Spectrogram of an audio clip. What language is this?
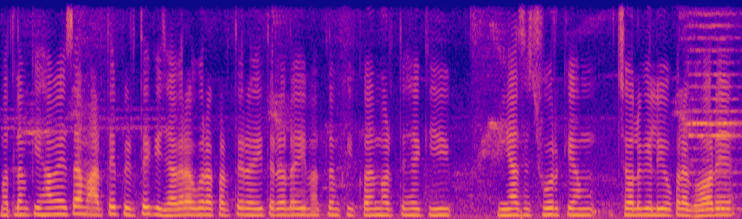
Maithili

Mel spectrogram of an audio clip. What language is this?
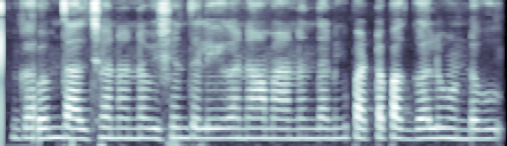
Telugu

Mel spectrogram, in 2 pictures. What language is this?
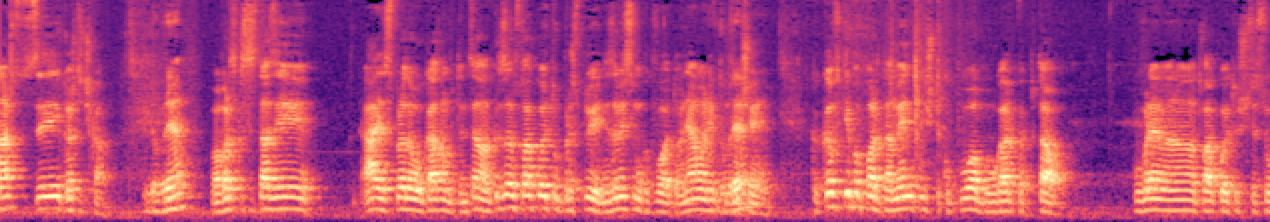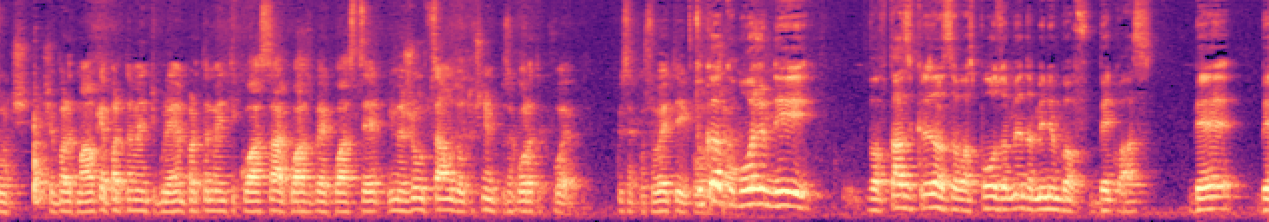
Bulgarian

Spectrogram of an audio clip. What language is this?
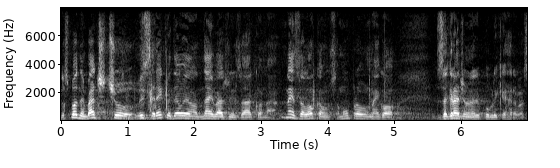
Croatian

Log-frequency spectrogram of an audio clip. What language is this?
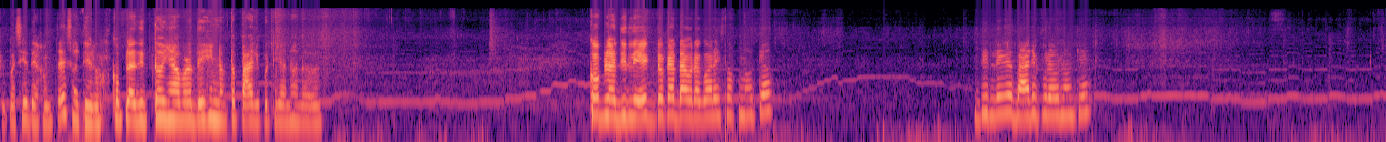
Arabic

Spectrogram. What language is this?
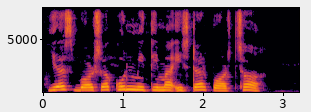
Nepali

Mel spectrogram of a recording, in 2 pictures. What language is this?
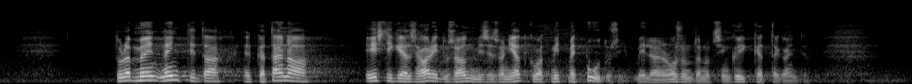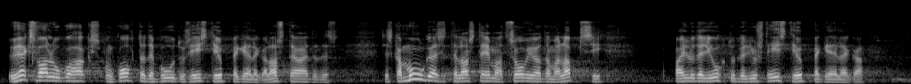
Estonian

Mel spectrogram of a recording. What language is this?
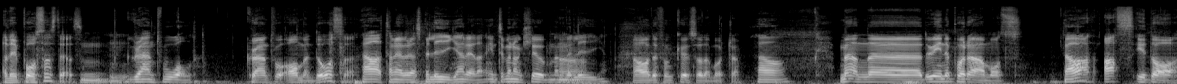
Swedish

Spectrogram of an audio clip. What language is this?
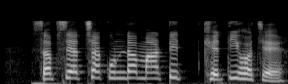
Magahi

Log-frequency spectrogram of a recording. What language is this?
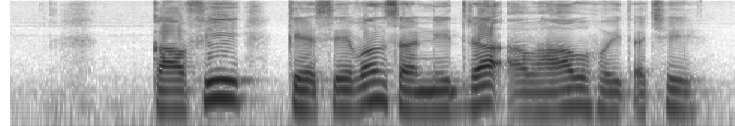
Maithili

